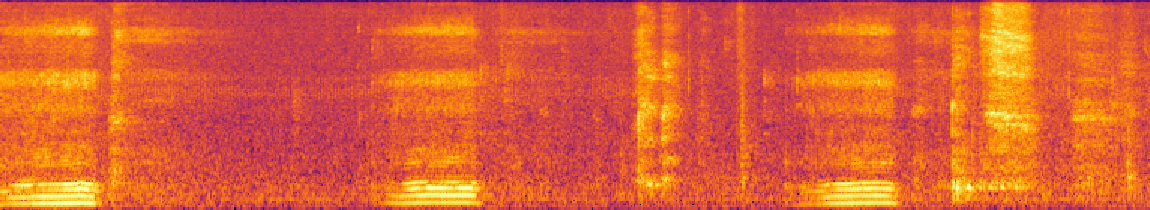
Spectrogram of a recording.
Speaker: I just realized that dog is snoring very loudly can everybody hear that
